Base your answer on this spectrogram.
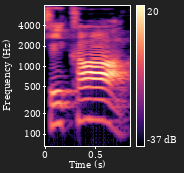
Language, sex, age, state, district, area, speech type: Odia, male, 30-45, Odisha, Dhenkanal, rural, read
